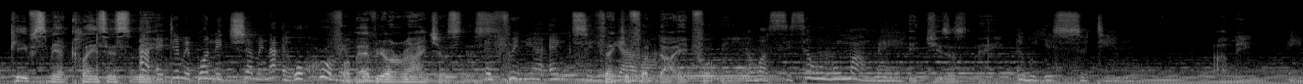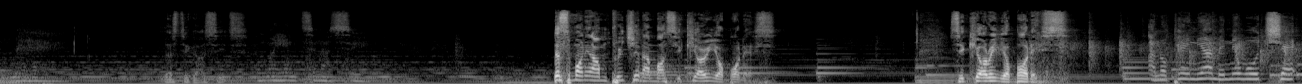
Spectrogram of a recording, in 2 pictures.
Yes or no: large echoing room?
yes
